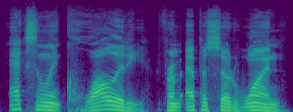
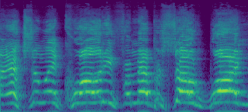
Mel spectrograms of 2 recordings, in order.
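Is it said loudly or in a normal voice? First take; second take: normal; loudly. First: It is read out at normal loudness. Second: It is yelled loudly and excitedly.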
